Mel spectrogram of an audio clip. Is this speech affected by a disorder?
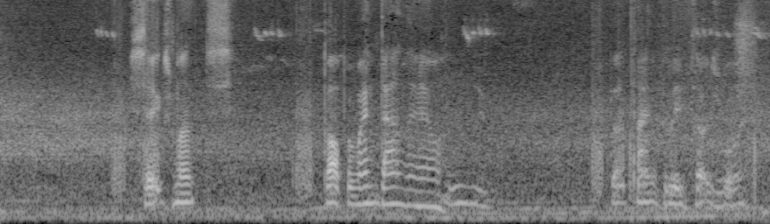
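Yes: motor neurone disease.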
